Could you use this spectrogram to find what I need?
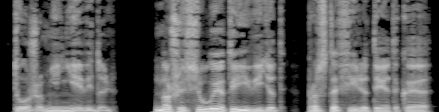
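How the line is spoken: Grumble. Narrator (Russian): заворчал Варивода

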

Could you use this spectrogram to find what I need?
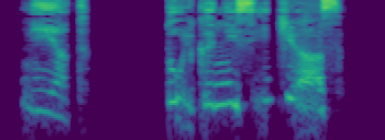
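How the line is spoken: Whisper. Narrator (Russian): прошептал я

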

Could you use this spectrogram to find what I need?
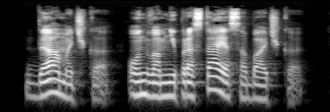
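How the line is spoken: Icy cold tone. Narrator (Russian): ледяным тоном сказал целитель

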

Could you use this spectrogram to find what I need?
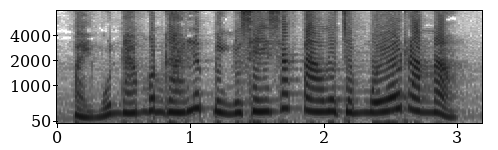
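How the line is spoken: Muffled hiss through teeth. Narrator (Vietnamese): Nhi bịt mồm lên lại, giọng rít qua kẽ răng

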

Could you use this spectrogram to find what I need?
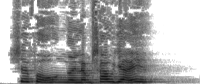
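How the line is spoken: Panicked scream. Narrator (Vietnamese): Lục Tuyết Kỳ hoảng hồn thét lên

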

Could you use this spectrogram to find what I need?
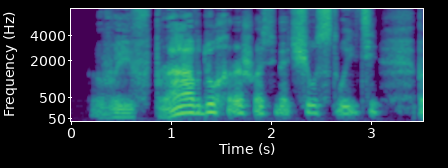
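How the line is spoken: Whisper. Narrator (Russian): прошептал Селло

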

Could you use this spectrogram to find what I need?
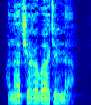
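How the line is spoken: Sighing, younger man. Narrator (Russian): вздохнул Жан Шабо, тот, что был помоложе

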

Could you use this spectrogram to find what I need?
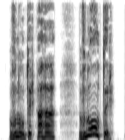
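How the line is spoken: Exclamation. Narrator (Russian): воскликнул Цветрез

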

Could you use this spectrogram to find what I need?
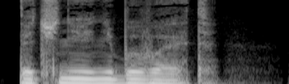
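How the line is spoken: Tired confirmation. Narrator (Russian): устало подтвердил я

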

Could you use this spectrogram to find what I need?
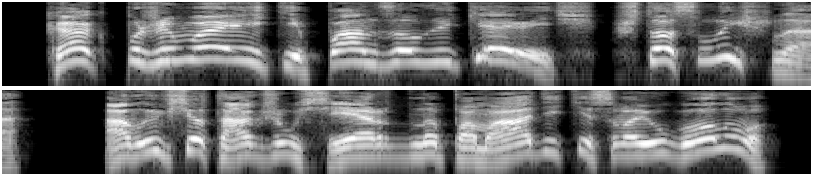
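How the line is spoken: Shout. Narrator (Russian): студент крикнул

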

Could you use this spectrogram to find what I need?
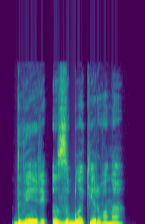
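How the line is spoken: Calm, matter-of-fact. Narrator (Russian): произнес он спокойно, словно сообщал прогноз погоды

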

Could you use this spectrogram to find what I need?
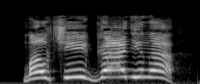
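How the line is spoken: Yell. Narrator (Russian): заорал Бозман

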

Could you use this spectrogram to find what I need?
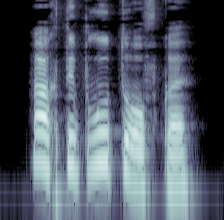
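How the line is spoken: Playful growl. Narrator (Russian): прорычал муж

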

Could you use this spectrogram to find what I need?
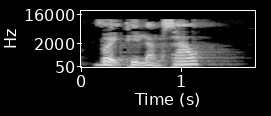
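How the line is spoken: Surprised. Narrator (Vietnamese): Phương Thốn kinh ngạc nói

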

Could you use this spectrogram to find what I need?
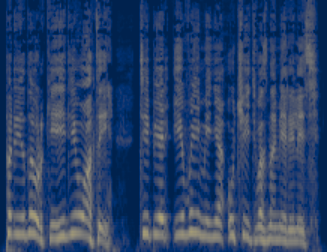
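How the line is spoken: Shrill shout. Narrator (Russian): Визгливо прокричал ректор

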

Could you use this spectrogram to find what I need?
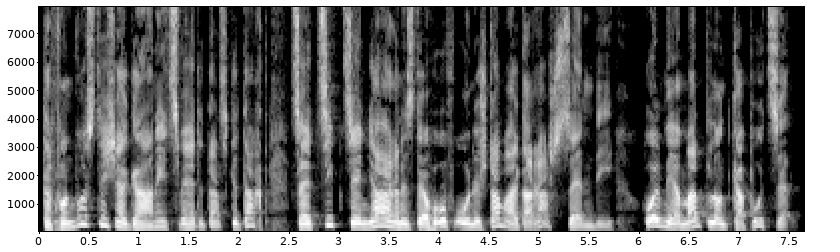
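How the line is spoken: Woman calling out. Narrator (German): rief Sandy Marchaks Frau

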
